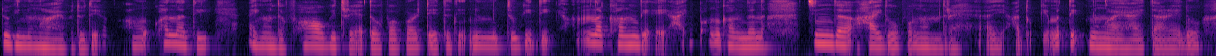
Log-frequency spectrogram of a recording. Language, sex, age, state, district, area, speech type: Manipuri, female, 45-60, Manipur, Bishnupur, rural, spontaneous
